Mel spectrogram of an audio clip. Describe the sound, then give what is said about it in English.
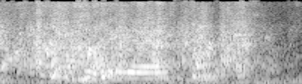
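Bathwater swishes and sloshes steadily as a child is washed in a bathtub. The soft, continuous watery splashing stays at an even level throughout. “Right, stand up and let's wash your body.”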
